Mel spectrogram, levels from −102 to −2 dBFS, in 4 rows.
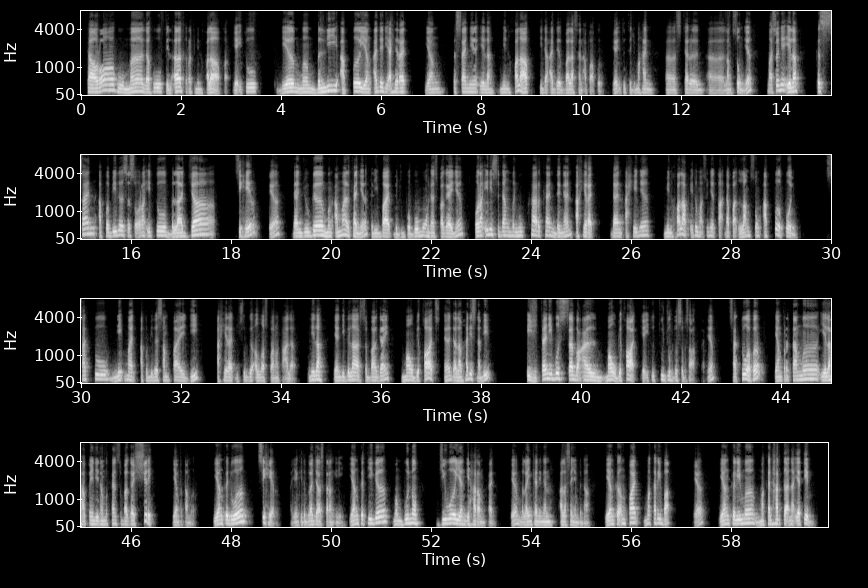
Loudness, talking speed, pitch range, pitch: -20 LUFS, 135 wpm, 115-145 Hz, 130 Hz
